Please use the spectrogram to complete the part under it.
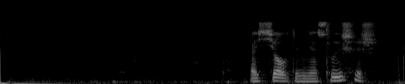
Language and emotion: Russian, angry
